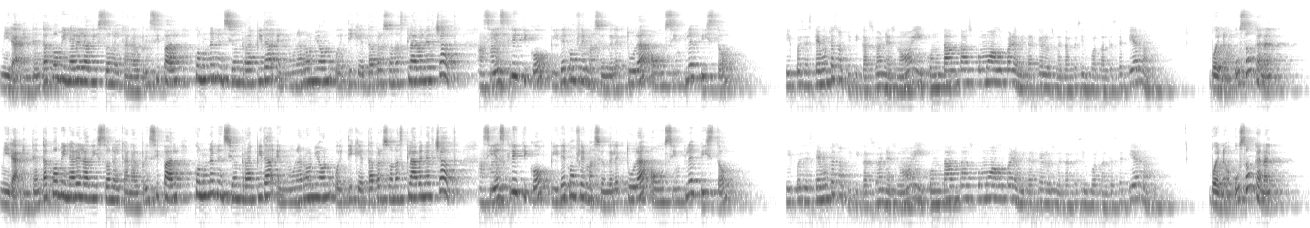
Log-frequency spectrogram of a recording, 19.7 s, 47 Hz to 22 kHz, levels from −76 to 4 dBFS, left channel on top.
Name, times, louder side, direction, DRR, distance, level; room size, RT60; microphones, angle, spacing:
voice 1, 0.0-10.9 18.1-19.1, right 2 dB, 40° right, 4 dB, 0.7 m, -30 dB
voice 2, 7.2-7.5 11.8-17.3, left 2 dB, 80° left, 3 dB, 1.2 m, -35 dB
11.0 x 5.9 x 2.2 m, 0.86 s
head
